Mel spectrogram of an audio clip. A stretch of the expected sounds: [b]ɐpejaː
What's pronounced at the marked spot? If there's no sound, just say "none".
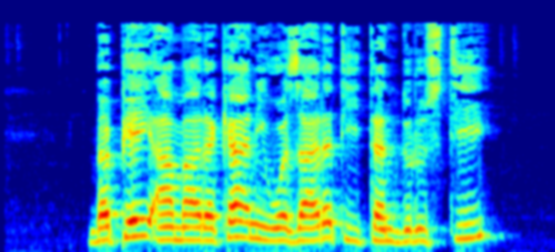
b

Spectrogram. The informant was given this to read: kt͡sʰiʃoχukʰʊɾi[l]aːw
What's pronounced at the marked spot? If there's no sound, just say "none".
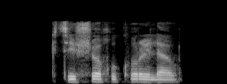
l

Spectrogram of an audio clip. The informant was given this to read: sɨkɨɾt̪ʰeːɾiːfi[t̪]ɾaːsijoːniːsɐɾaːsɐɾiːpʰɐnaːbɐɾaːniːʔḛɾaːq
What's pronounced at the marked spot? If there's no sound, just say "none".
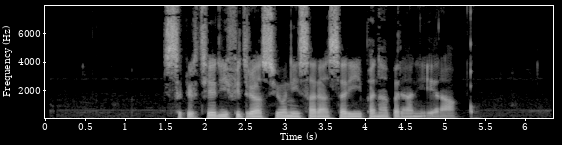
d̪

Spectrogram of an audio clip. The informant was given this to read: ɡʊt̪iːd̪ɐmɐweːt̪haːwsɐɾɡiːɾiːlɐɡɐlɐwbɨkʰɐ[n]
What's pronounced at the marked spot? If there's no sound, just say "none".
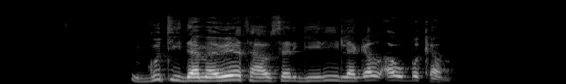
m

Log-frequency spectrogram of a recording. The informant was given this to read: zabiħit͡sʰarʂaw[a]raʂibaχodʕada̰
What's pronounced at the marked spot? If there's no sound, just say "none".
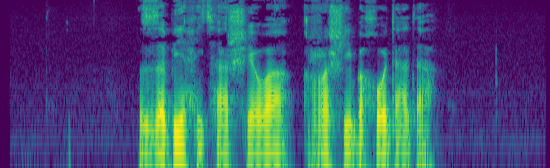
a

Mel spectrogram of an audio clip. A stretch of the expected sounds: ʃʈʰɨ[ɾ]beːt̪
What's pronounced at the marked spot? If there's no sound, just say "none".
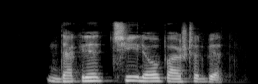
ɾ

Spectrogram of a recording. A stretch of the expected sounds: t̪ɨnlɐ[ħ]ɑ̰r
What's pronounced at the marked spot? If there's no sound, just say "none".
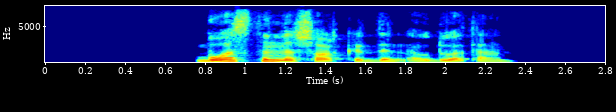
ʃ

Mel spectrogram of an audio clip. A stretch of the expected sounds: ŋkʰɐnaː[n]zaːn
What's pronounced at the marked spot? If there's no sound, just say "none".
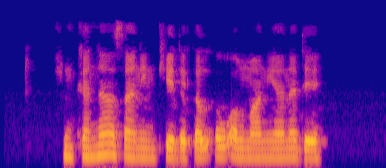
none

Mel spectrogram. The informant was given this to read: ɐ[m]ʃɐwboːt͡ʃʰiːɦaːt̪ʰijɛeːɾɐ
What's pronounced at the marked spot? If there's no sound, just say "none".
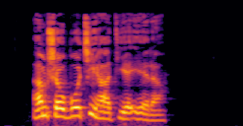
m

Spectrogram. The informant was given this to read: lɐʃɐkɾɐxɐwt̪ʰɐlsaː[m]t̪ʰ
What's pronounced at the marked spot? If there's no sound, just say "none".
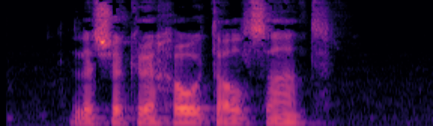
n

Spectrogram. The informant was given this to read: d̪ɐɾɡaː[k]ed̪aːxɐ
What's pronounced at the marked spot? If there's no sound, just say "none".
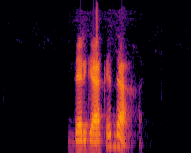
k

